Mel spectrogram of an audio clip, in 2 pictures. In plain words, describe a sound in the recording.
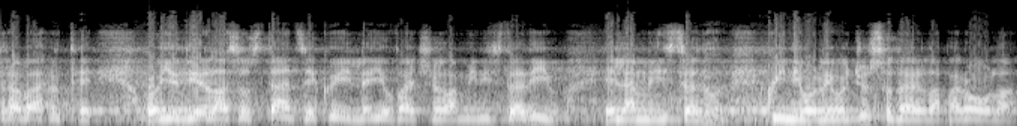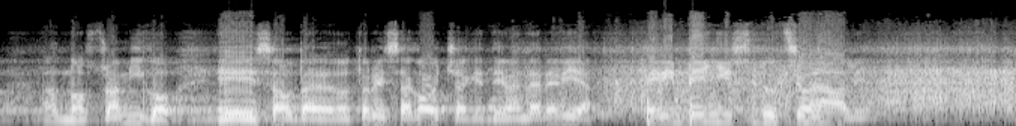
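A woman speaks with animation through a microphone in a room with echo.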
